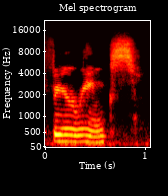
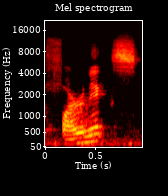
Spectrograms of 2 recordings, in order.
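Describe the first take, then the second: First: The word ends with an 'inks' sound. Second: The word ends with a 'nicks' sound. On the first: The speaker calls it right. "It's inx, like the lynx cat" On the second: The speaker calls it wrong. "Sometimes I hear people mispronounce it and call it the pharynx. It's not that. It's not nix"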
